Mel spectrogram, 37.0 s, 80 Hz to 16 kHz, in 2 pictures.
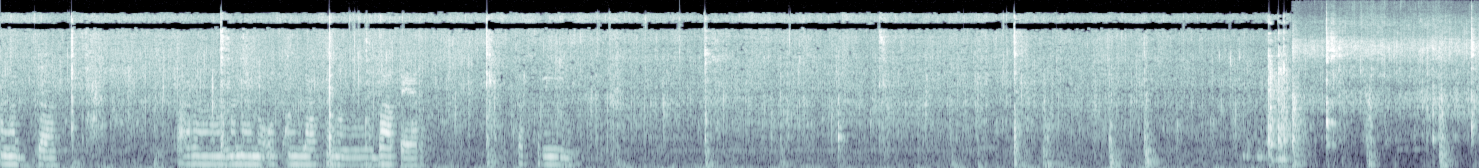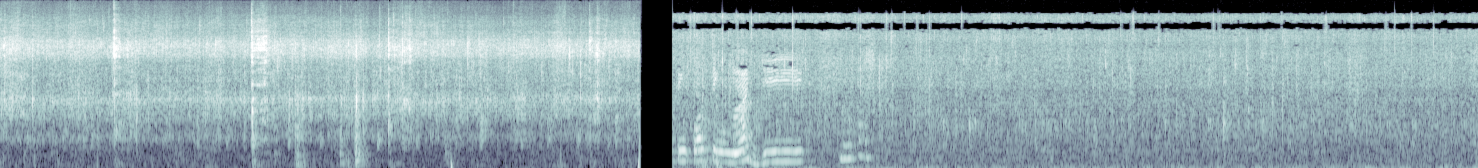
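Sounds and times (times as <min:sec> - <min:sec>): shrimp sizzling in wok: 0:00.0 - 0:36.9
spatula scraping pan: 0:00.4 - 0:14.6, 0:15.9 - 0:26.3.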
